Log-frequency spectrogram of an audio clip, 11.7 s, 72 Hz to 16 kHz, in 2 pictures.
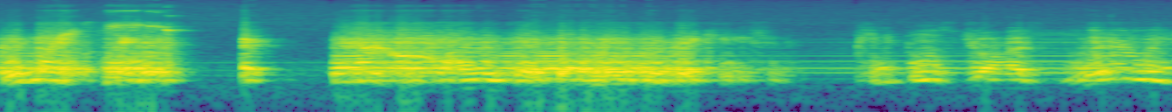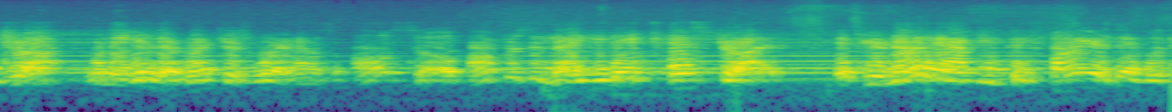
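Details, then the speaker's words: Restored 1924 Four-Circuit Laurence Cockaday regenerative receiver on test: music and voices come through clean and steady, with no hum, crackle or fading, while it picks up the 2 local AM stations. Clear reception. "this one absolutely sounds good. I've been able to pick up the 2 local stations."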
